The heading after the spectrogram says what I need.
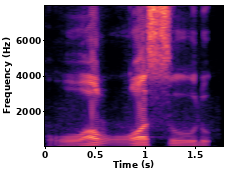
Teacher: جائز ہے، احد نون تنوین کا ادغام مع الغنہ ہے، والرسول را کو موٹا ادا کریں گے، را کے اوپر زبر ہے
